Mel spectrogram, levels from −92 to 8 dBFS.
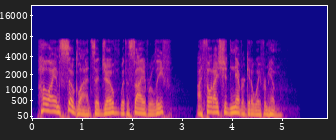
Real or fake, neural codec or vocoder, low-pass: fake; codec, 16 kHz, 16 kbps, FunCodec, trained on LibriTTS, 50 frames a second; 7.2 kHz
